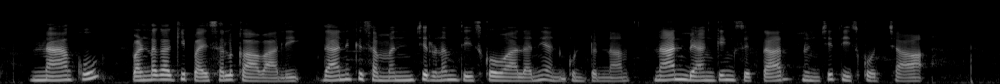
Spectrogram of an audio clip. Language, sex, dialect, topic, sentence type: Telugu, female, Telangana, banking, question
